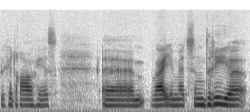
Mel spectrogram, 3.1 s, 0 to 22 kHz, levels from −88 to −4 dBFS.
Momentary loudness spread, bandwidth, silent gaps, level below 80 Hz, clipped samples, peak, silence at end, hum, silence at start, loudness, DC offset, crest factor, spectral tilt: 16 LU; 16 kHz; none; -54 dBFS; under 0.1%; -4 dBFS; 0.05 s; none; 0 s; -24 LUFS; under 0.1%; 20 dB; -6 dB/octave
